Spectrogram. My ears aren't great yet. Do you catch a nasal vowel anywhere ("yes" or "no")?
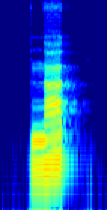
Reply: no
